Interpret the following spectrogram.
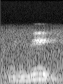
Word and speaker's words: vivís: So, in Spain, we would say vosotros vivís with an accent on the I, an emphasis, vosotros vivís.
